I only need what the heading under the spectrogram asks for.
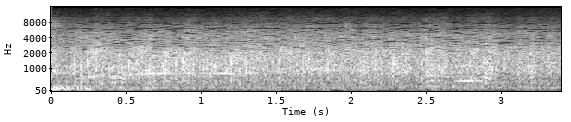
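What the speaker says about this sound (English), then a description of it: "A huge round of applause." An audience at the Rashtriya Raksha University convocation in India keeps up a continuous wash of applause, with even, moderately distant clapping and no clear break.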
